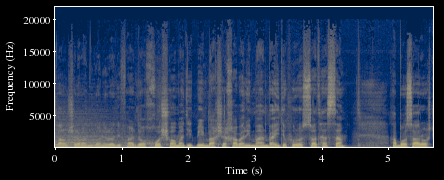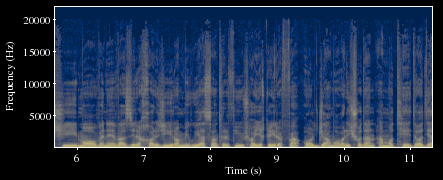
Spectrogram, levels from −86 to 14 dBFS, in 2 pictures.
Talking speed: 150 wpm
